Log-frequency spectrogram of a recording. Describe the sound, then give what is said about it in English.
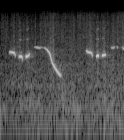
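A person whistles an imitation of a California quail call: three short high notes, a long downward-sliding whistle, then another quick three-note phrase, clear and fairly loud with no talking. “To have it through some media is actually less wonderful and less amazing than to see a human being with the sound of a bird coming out of them. Plump little California quail.”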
